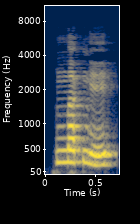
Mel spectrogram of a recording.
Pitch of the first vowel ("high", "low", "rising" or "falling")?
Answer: high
